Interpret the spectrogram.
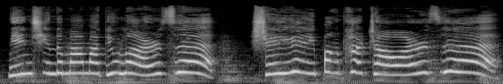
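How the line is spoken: Calling out. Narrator (Chinese): 小白兔仍然一路喊

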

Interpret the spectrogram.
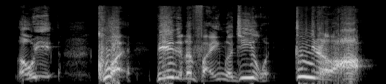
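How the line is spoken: Hurried shout. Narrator (Chinese): 我慌忙对老易大喊道

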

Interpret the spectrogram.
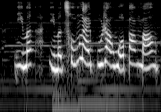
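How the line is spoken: Sobbing. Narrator (Chinese): 鸭子哭哭啼啼地说

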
